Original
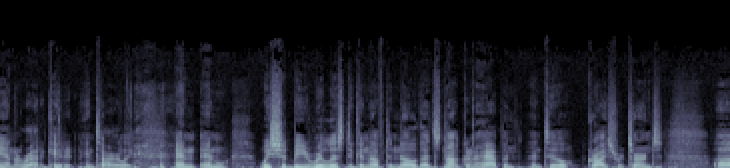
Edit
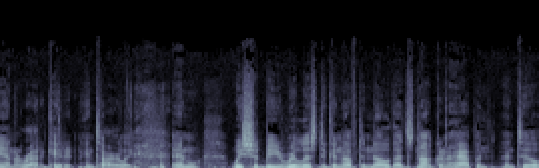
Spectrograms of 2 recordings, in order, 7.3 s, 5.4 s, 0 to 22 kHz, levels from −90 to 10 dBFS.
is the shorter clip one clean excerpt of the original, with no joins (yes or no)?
no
